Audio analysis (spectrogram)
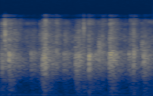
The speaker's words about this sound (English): If you are clapping, the Lord will bless you. May God so bless you.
